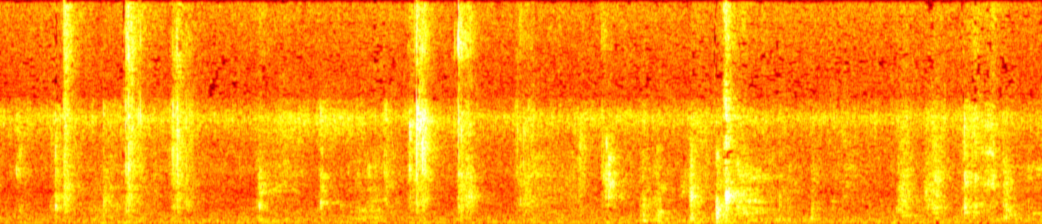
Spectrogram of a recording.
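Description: Faint eating sounds close to the microphone: chewing fried fish, with scattered short lip smacks and mouth clicks and a few louder smacks about five seconds in.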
